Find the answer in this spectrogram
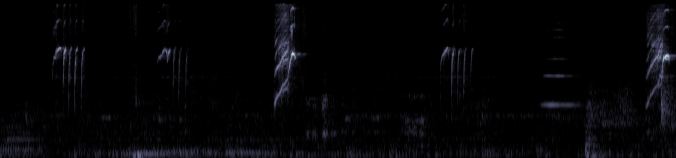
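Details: Young canary learning to sing, its song still disjointed: isolated short rising chirps and buzzy notes separated by pauses of a second or more, with faint low rustling between them.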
